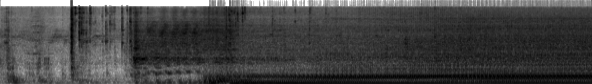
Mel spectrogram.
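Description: Key clicking in the ignition, then a Honda Civic's engine cranking on the starter and catching about two seconds in. It settles into a loud, steady idle through a broken exhaust.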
